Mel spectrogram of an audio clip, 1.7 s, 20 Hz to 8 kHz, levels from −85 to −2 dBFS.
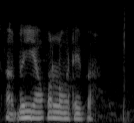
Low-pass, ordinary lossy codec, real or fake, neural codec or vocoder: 7.2 kHz; none; fake; vocoder, 44.1 kHz, 128 mel bands every 256 samples, BigVGAN v2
